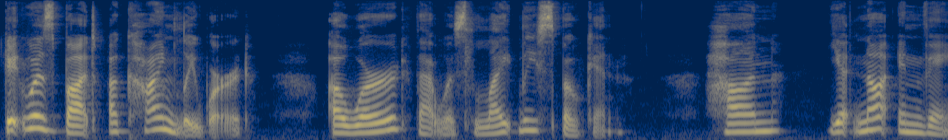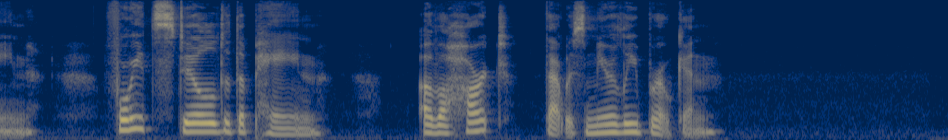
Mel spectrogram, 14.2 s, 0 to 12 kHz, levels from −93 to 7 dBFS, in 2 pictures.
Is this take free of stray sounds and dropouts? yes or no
yes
